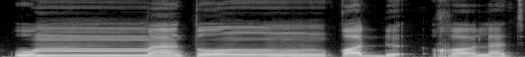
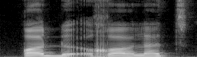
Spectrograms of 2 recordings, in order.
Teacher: Nah, apabila dia sukun atau karena disukunkan sebab kita berwaqaf, maka huruf-huruf tersebut itu cara bacanya itu dipantulkan. Ini ada huruf dal, kemudian dia sukun, berarti cara bacanya dipantulkan. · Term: qalqalah sugro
